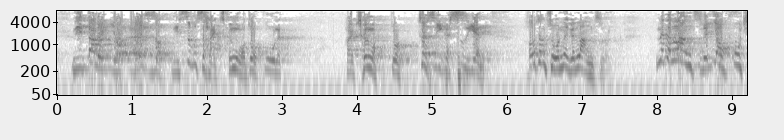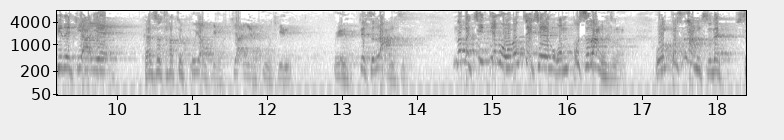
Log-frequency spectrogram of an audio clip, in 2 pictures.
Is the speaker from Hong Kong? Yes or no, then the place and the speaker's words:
no; Singapore; 我是新加坡人，南洋人比较土，南洋人不知道天多高地多厚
